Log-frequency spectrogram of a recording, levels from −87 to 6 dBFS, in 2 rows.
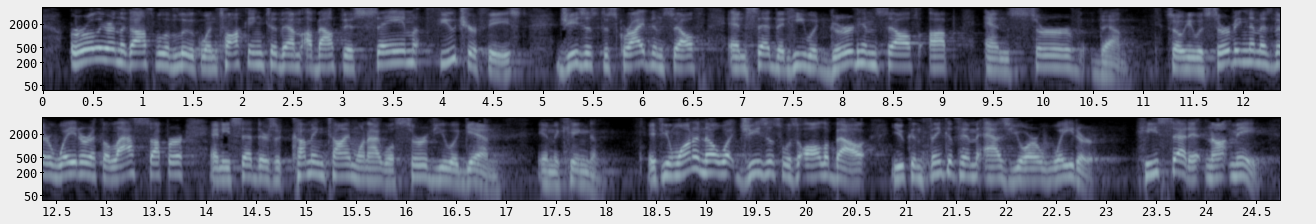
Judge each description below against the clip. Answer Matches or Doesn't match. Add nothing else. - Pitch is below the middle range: Doesn't match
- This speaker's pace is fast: Doesn't match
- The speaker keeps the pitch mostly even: Doesn't match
